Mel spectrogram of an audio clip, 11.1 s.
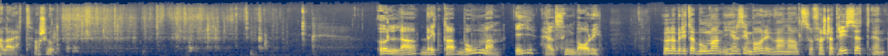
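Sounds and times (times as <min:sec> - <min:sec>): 
speech: 0:00.0 - 0:01.1, 0:04.8 - 0:07.6, 0:08.3 - 0:11.1
hand rummaging paper slips inside a metal trophy cup: 0:00.4 - 0:03.6.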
